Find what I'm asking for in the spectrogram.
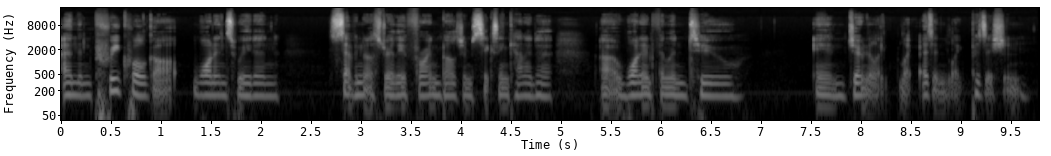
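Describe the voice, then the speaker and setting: Gravelly, nerdy man rambling through an explainer. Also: a little high, monotone, normal speed, darkish tone, no room sound. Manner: rambling, nerdy, hesitant with self-interruptions. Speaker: ASMR creator explaining band lore. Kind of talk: rambling informal ASMR explainer.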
